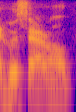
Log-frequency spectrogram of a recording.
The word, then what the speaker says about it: Husserl: I always say Husserl.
